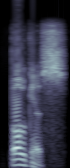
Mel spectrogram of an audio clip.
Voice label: "bogus", American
